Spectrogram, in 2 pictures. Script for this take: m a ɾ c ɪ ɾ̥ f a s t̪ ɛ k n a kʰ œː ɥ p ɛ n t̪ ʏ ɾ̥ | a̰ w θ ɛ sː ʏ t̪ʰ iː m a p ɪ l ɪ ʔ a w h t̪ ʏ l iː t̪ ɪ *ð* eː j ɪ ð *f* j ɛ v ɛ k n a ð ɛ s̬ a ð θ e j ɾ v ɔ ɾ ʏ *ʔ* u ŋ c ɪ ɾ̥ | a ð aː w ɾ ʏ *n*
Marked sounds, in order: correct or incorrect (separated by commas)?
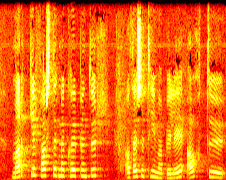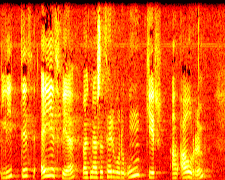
correct, correct, correct, incorrect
